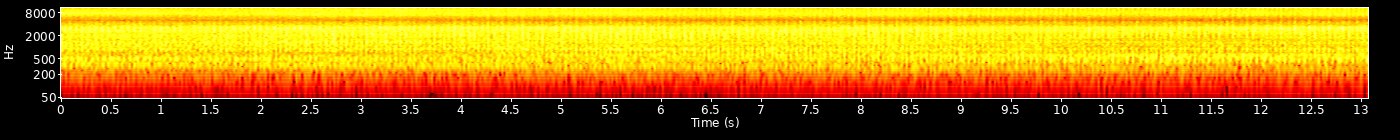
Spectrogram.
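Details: 2004 Saab 9-5 Arc wagon, automatic, 114k miles, Mobil 1 serviced: fast steady knocking at idle, three to four a second, dies down with higher rpm and with HVAC off; seems to come from oil pan area, owner suspects loose rod/bearing, unconfirmed.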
